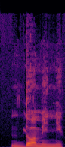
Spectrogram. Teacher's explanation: it is pronounced as a dental sound with the tongue touching the back of the front of your teeth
